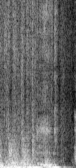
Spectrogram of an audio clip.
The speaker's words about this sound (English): Okay, so by the way, that giant thud, sorry, the giant rolling thud was Maury's chest hitting the floor.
